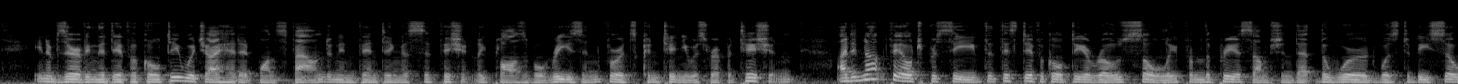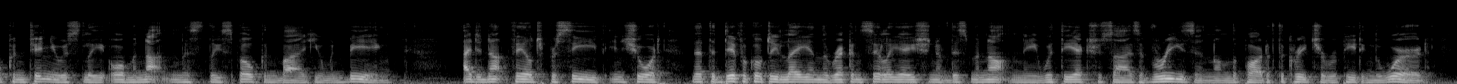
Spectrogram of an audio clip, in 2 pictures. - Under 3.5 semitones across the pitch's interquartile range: Yes, narrow, 2.4 semitones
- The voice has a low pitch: Yes, low, 110 Hz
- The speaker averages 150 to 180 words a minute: Yes, average, 165 wpm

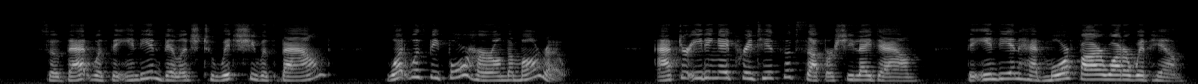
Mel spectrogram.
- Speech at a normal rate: Yes, average, 170 wpm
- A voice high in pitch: Yes, high, 215 Hz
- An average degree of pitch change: No, wide, 7.1 semitones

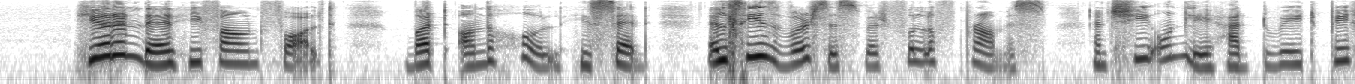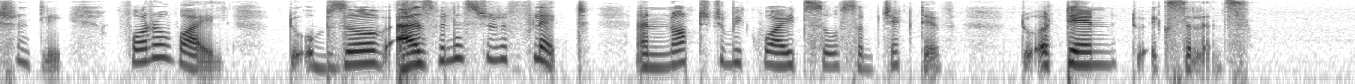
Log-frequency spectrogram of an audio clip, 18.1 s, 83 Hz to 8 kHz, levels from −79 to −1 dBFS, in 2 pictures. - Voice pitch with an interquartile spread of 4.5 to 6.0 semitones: Yes, average, 5.0 semitones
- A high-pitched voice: Yes, very high, 250 Hz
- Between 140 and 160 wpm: Yes, average, 150 wpm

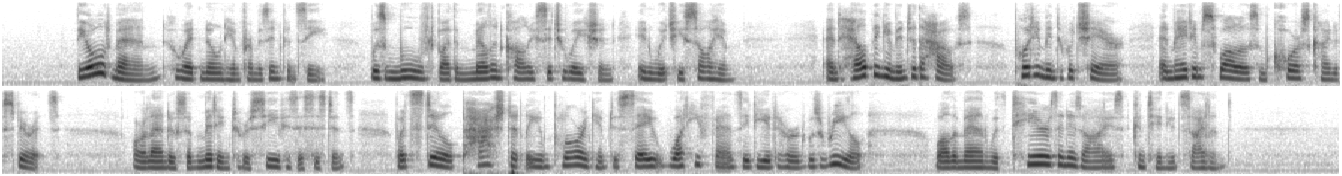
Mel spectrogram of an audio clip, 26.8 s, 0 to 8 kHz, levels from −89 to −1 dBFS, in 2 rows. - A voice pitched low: No, medium, 180 Hz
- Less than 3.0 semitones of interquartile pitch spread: No, average, 3.9 semitones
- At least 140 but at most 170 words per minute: Yes, average, 165 wpm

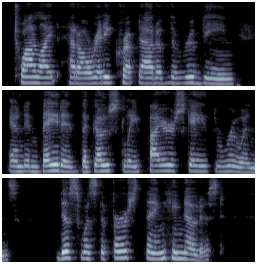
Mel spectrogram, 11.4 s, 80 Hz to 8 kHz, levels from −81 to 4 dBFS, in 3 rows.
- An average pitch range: No, narrow, 2.0 semitones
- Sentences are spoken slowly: Yes, slow, 115 wpm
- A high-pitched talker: Yes, high, 195 Hz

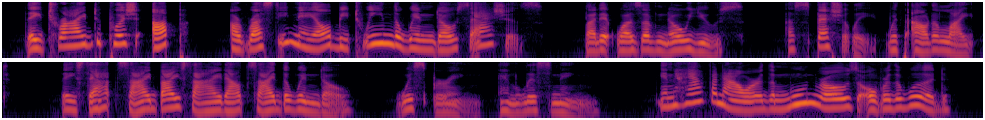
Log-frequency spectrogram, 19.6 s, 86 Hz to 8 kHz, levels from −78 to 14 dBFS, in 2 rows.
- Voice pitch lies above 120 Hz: Yes, medium, 185 Hz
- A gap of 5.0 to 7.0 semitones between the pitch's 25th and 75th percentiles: Yes, average, 5.3 semitones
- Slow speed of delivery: Yes, slow, 130 wpm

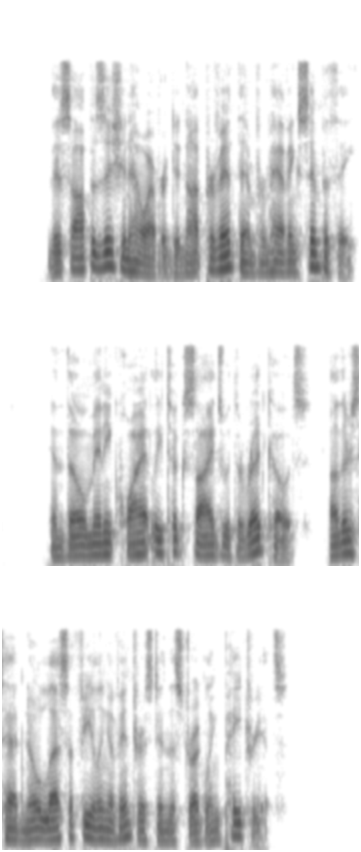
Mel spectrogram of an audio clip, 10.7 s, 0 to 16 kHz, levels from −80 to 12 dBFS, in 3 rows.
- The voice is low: Yes, low, 100 Hz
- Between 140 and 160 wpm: No, average, 180 wpm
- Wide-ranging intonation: No, average, 3.7 semitones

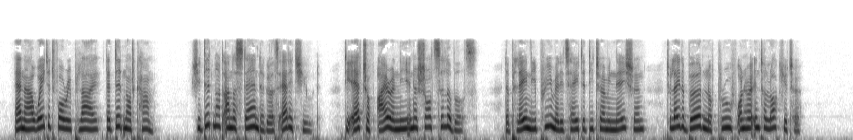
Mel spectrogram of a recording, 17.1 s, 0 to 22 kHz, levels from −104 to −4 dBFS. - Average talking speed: No, slow, 130 wpm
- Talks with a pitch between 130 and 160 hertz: No, high, 235 Hz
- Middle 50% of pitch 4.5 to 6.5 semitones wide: No, average, 3.0 semitones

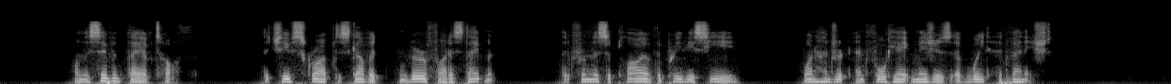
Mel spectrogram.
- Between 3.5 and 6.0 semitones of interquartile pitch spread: No, average, 3.0 semitones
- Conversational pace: Yes, average, 165 wpm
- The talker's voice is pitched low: Yes, low, 120 Hz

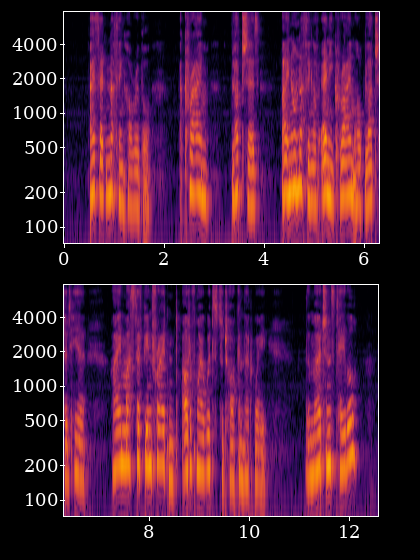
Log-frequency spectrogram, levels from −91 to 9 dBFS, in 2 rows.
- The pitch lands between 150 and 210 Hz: Yes, medium, 185 Hz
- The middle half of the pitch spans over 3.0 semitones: Yes, average, 3.8 semitones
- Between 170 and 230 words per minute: No, average, 155 wpm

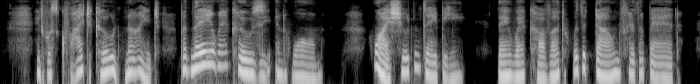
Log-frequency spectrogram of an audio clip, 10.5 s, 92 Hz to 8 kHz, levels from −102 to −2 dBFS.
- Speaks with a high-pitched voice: No, medium, 155 Hz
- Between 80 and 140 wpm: Yes, slow, 135 wpm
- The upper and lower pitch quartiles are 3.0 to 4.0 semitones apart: No, average, 4.7 semitones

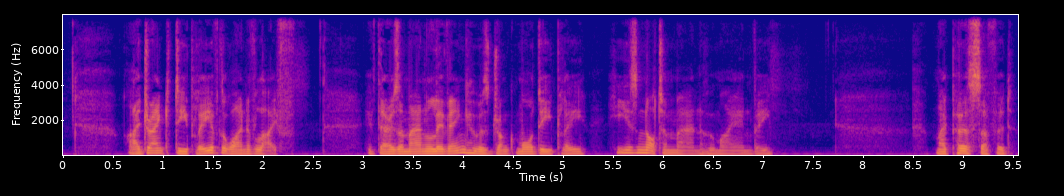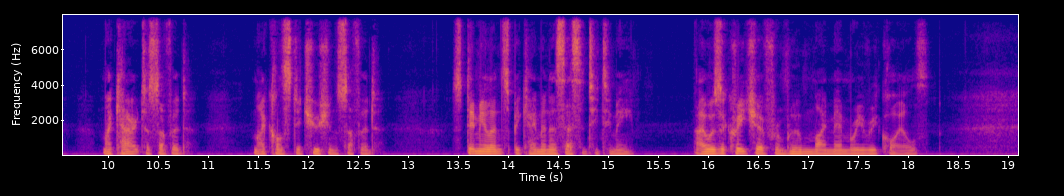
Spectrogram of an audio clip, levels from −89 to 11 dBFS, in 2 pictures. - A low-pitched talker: Yes, low, 110 Hz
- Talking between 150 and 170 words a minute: Yes, average, 160 wpm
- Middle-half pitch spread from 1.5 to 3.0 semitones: Yes, average, 2.7 semitones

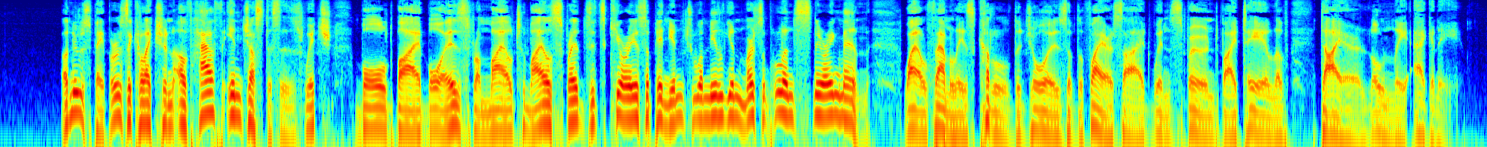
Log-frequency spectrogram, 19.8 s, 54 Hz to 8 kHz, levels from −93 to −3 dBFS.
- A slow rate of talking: Yes, slow, 130 wpm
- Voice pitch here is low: Yes, low, 105 Hz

